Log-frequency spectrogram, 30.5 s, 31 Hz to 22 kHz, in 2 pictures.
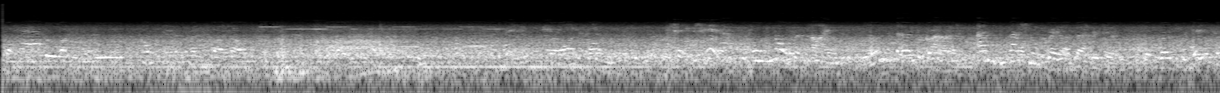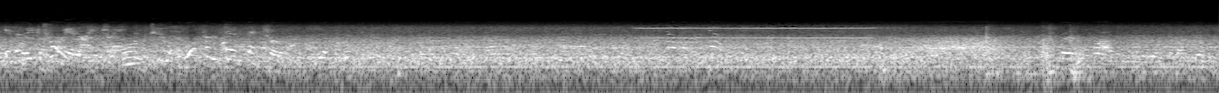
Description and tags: New London Underground Victoria Line Euston PA
A new version of the Victoria line announcement for Euston as heard on the 2009 stock. The new door closing beep can also be heard
pa, tand, recording, lu, doors, line, closing, new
